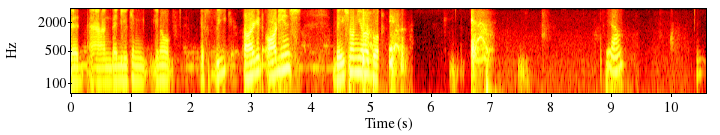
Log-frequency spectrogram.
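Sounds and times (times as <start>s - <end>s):
speech: 0.0s - 5.7s, 8.9s - 9.3s
person coughing: 5.0s - 5.7s, 6.7s - 7.6s.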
